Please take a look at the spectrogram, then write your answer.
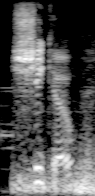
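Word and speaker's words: Chicot: Chico. It's a French word, meaning chico.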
